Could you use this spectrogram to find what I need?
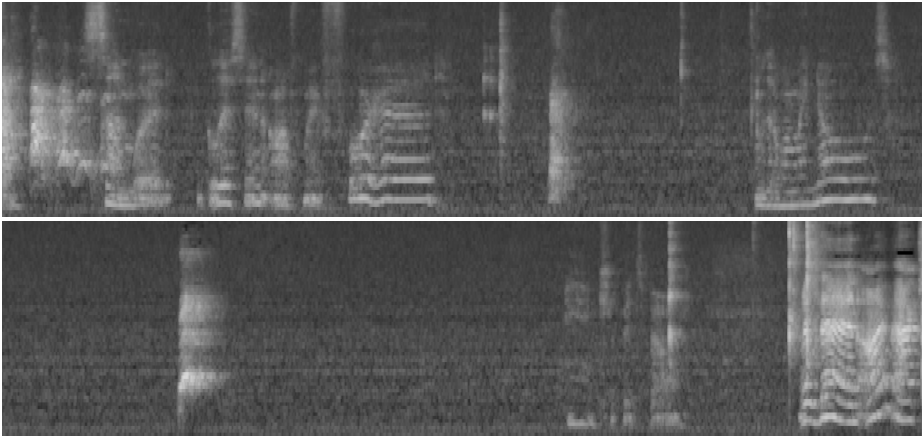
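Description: A woman talks calmly close by, with pauses.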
